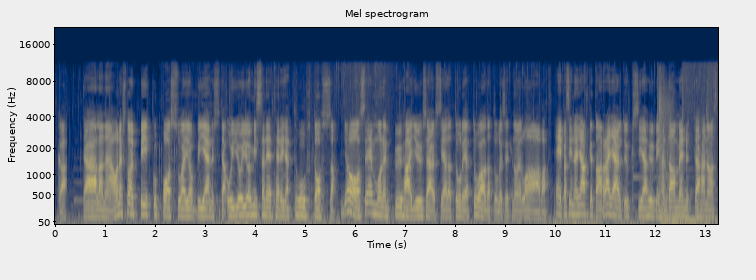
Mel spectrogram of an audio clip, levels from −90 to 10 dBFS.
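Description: From 7.20 to 12.10 s, regular ticks at 10 Hz point to a resampler restarted on every block. Each 100 ms block was converted separately, consistent with a 48 kHz to 24 kHz rate change, so every block edge lacked its true neighbouring samples and carries a small error.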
